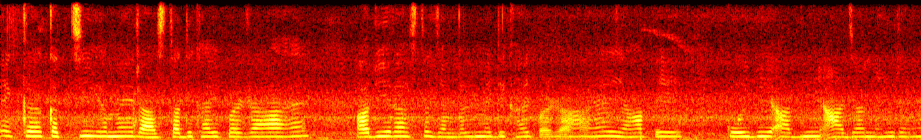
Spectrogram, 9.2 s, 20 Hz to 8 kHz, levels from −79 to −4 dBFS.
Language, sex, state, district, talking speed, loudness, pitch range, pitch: Hindi, female, Chhattisgarh, Raipur, 170 wpm, -19 LUFS, 230-255 Hz, 240 Hz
